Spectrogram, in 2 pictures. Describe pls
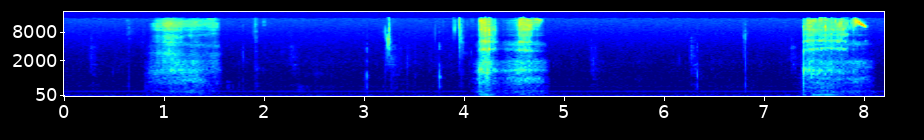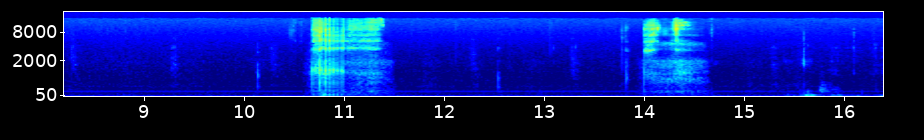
A female voice snoring while asleep.
noise, breath, sleeping, air, snoring, snore, female, breathe, sleep, woman, human, breathing, voice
